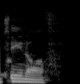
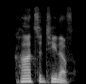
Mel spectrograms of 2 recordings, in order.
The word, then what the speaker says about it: Konstantinov: Konstantinov. – Konstantinov, plus 60.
